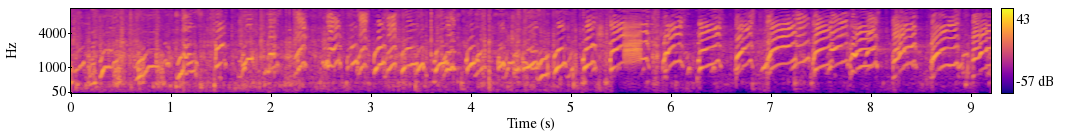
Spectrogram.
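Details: A puppy left crying in its crate for hours gives rapid, shrill, repeated yelps and whines, each a sharp rising-then-falling squeal, about one per second, continuing almost without pause.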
